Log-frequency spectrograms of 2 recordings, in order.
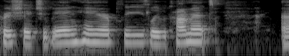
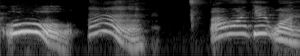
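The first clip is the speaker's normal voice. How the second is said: high-pitched cooing over a bargain; tempted shopper; 14 semitones higher, slower than usual. Retold or imitated. Shopper spotting a deal in the store, high tempted cooing. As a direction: play up being tempted, pitched way up. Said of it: "I would see something and go".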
